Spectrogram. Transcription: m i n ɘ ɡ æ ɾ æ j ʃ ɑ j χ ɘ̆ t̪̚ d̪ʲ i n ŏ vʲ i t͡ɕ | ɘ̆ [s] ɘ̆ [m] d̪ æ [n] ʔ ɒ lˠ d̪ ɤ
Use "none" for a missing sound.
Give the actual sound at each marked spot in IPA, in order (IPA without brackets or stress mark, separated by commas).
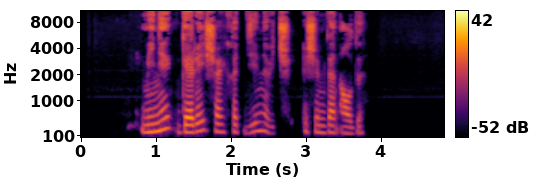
ʃ, m, n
